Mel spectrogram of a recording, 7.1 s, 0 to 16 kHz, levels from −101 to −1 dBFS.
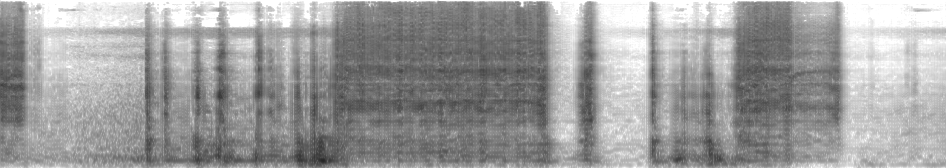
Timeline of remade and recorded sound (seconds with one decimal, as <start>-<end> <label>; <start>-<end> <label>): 0.0-0.5 remade; 0.5-1.1 recorded; 1.1-7.1 remade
